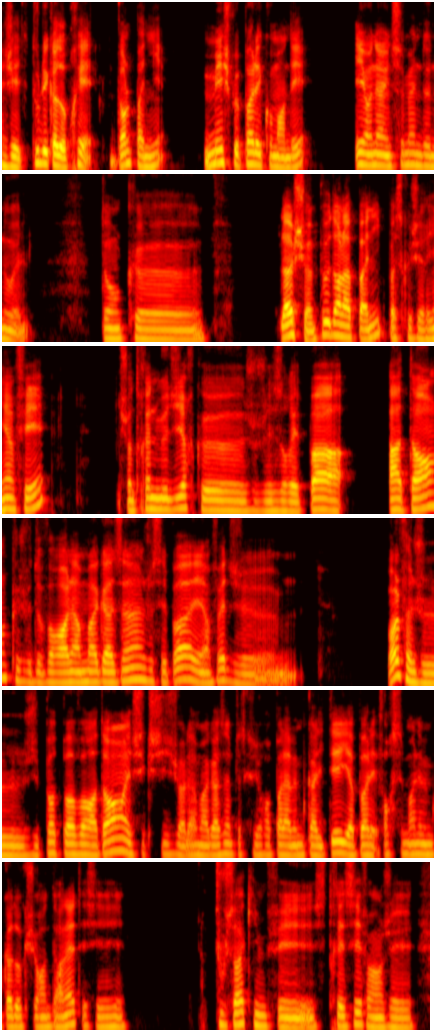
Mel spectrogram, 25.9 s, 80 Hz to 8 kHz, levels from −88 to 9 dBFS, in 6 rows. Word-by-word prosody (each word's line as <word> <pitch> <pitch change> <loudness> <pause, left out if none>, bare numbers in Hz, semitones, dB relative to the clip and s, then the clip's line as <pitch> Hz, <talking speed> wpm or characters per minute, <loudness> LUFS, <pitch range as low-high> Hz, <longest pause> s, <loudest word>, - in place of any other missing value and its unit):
j'ai 130 -3 +2
tous 175 - -3
les 165 - +7
cadeaux 140 -5 +8
prêts, - - 0
dans 145 - +2
le 170 - 0
panier. 135 -2 -1 0.3
Mais, 170 +4 +4
je 185 - -1
peux 150 - +1
pas 160 +1 +4
les 150 - +4
commander. 130 +1 -1 0.4
Et, 155 +1 +3
on 145 - +3
est - - +4
à 140 - +3
une 135 - +1
semaine 150 +1 -3
de 135 - -2
Noël. 120 -5 -3 0.7
Donc, 130 0 -2
heu, 120 -2 -2 0.8
là, - - +9
je - - +4
suis - - +4
un 110 - +1
peu 175 +7 +1
dans 170 -1 +6
la 145 -2 +6
panique 145 +7 0
parce 130 - -3
que - - -7
j'ai 130 -2 -4
rien 140 +4 +1
fait. 160 - -1 0.7
Je - - -16
suis - - -3
en - - 0
train 150 +4 -1
de 145 - +2
me 145 - +2
dire 160 +3 -1
que, 130 -2 0
je 125 0 -8
les 125 +1 -3
aurais 120 -1 0
pas 135 +2 +5 0.4
à 140 +1 +7
temps, 150 +7 +4
que 160 - -10
je 140 - -10
vais 130 - -7
devoir 130 0 -3
aller 130 +1 +3
en 130 - +3
magasin, 140 +4 +1
je 150 - -7
sais 135 -1 -7
pas. 160 +4 +1
Et 135 - 0
en 125 - -3
fait, 150 +2 -3
je, 120 -3 -6
mmh, - - -7 1.0
ouais, - - +6
enfin, 170 -9 +2
je, 130 -2 -2
heu, 120 -1 -2
j'ai 120 0 -10
peur 145 +3 -2
de - - -22
pas 135 - +2
avoir 130 -1 +2
à 125 - +2
temps. 170 +6 +3
Et, 155 - 0
je 135 - -8
sais - - -9
que 130 - -10
si 135 - -9
je 135 - -10
vais 125 - -3
aller - - -4
en - - -4
magasin, 125 +2 -3
peut 125 - -13
être 130 - -16
qu'il - - -11
y - - -6
aura 125 -1 -8
pas 130 - -3
la 125 - 0
même 125 +1 -4
qualité. 125 +4 -1
Il - - +2
y - - +1
a 125 - +1
pas 125 0 -1
les 120 - -4
forcément, 135 -1 -7
les 135 - -3
mêmes 130 0 -3
cadeaux 130 0 -1
sur 130 -1 -5
internet 140 +5 -2
et 135 - -7
c'est 125 0 -5 0.9
tout 155 - -4
ça 155 +2 +2
qui 155 - -4
me 135 - -2
fait 120 -3 -1
stresser. 135 +2 -3
Enfin, 125 -5 -1
j'ai 120 0 -4
135 Hz, 270 wpm, -25 LUFS, 125-145 Hz, 1.0 s, là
